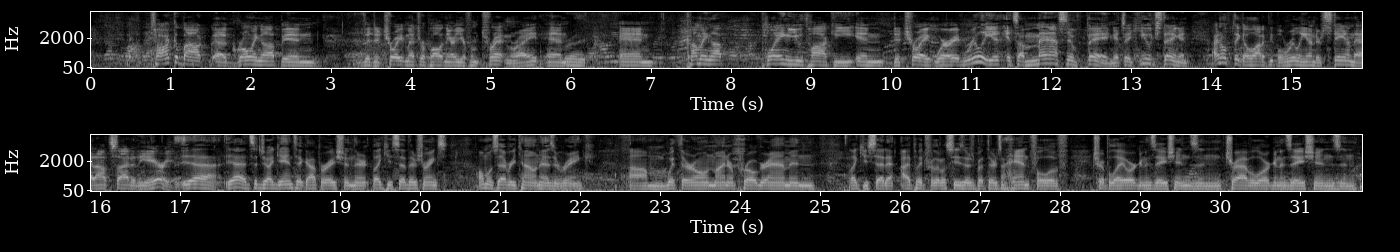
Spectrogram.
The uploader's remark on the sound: Live from Swifty's in Utica NY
